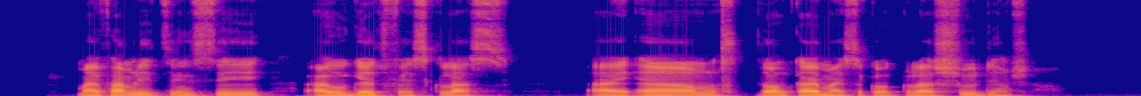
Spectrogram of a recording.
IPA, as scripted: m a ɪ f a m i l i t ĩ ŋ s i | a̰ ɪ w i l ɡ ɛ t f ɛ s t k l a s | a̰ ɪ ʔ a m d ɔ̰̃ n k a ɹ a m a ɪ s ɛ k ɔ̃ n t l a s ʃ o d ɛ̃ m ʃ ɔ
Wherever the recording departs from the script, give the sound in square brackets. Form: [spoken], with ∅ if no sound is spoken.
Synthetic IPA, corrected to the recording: m a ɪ f a m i l i t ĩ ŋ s [e] | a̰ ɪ w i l ɡ ɛ t f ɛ s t k l a s | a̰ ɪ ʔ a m d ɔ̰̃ n k a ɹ [i] m a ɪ s ɛ k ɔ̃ n [k] l a s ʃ o d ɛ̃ m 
